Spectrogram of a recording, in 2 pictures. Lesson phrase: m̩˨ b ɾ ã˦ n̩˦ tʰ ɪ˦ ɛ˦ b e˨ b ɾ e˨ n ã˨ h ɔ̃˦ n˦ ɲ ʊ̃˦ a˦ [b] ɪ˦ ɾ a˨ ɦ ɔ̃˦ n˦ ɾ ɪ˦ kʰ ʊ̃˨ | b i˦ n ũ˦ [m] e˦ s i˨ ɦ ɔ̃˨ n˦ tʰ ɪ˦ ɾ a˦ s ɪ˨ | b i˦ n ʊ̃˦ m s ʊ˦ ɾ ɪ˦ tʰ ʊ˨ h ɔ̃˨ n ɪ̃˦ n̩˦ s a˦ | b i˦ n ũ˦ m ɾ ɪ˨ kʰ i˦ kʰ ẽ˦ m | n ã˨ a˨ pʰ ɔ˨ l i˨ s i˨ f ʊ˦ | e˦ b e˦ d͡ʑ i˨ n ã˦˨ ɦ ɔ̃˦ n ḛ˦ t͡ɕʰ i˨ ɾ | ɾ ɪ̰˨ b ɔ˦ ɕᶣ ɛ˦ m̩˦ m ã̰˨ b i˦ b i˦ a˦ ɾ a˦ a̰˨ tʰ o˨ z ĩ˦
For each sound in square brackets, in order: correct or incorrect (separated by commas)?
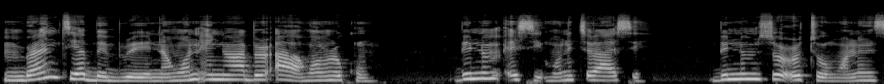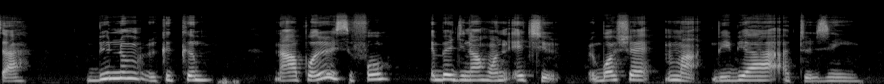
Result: correct, correct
